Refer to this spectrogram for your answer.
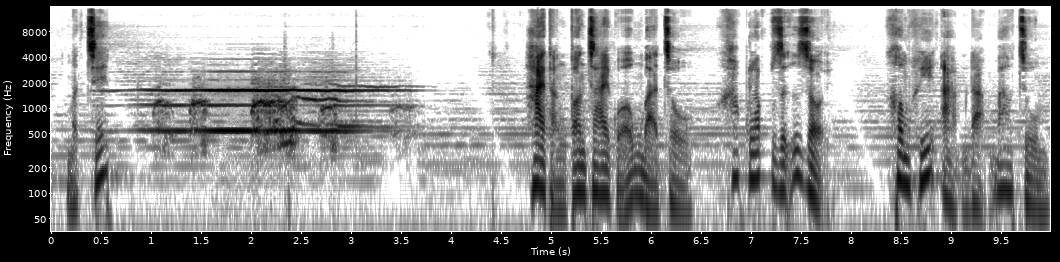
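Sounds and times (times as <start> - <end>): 
sustained tonal background: 0.0 - 4.2
speech: 0.2 - 0.7, 4.8 - 7.8, 8.4 - 9.9
dying pet dog howling mournfully: 0.6 - 3.7.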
